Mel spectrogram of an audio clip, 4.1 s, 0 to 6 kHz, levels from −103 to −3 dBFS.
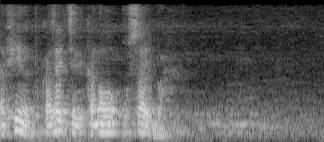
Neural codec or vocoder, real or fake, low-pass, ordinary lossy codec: none; real; 5.4 kHz; AAC, 24 kbps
